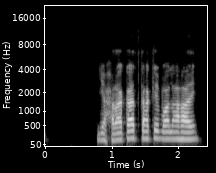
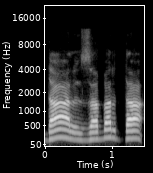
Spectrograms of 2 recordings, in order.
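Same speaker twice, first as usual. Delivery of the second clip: slow, clear call-out of each letter; recitation drill; slower than usual. Acted. Teacher leads students in a slow letter drill. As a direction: chant the letters for the class to repeat.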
